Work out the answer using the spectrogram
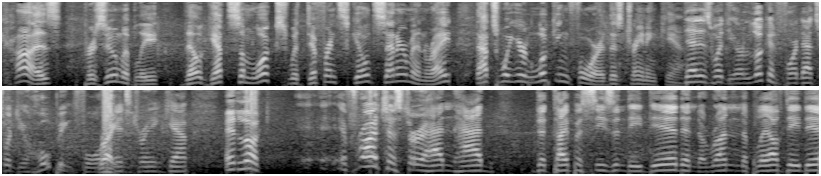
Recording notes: live from Sabres development camp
